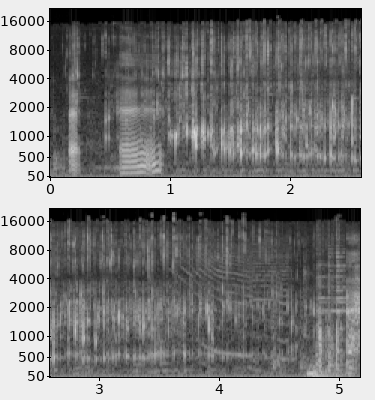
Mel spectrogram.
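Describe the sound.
Tea pours into a glass in a steady, close splashing stream lasting several seconds, starting just after a brief voice at the beginning and stopping abruptly near the end.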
